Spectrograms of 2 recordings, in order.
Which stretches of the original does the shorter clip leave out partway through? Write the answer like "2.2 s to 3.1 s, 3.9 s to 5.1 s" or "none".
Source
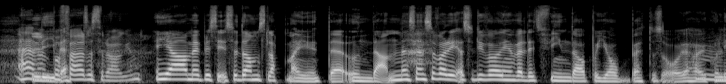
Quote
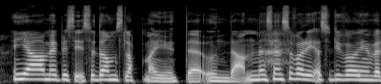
none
